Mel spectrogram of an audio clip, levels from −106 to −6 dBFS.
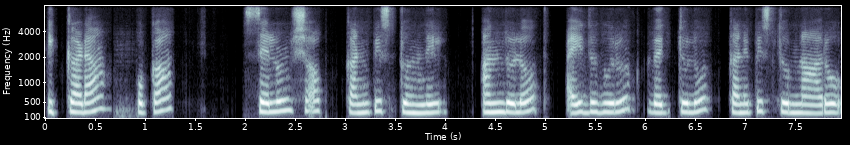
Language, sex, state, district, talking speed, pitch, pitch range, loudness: Telugu, female, Telangana, Mahabubabad, 70 wpm, 245 Hz, 230-265 Hz, -17 LUFS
